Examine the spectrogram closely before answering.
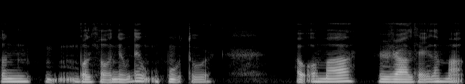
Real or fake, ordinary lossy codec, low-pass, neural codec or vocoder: real; AAC, 48 kbps; 7.2 kHz; none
